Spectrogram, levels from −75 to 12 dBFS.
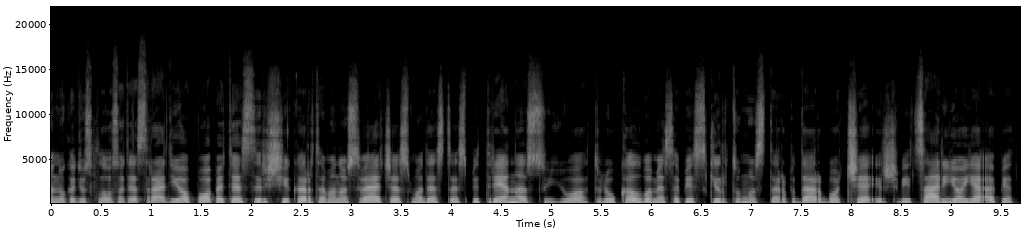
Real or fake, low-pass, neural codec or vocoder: real; 19.8 kHz; none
